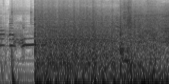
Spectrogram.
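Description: Rapid, loud automatic gunfire bursts out in the CrossFire video game after a brief moment of quieter sound, a dense continuous volley close up.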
